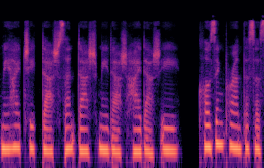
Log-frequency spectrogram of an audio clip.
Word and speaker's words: Csikszentmihalyi: The Hungarian psychologist Mihali 6 in Mihali often pronounced mihi cheek-sent-me closing parenthesis called it flow.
